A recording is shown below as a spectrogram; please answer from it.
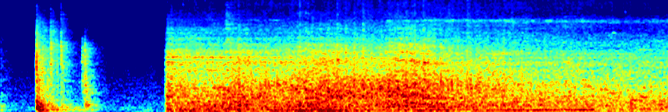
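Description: A door bangs shut, followed by a second, softer knock. About two seconds in, the steady noise of a train at a railway station starts abruptly and runs on, with a low hum underneath that stops shortly before the end.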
